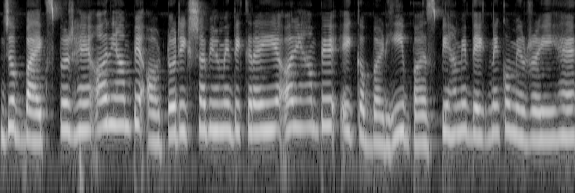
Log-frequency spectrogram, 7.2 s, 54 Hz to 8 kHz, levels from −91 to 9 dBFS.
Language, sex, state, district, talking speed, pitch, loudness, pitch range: Hindi, female, Chhattisgarh, Raigarh, 215 wpm, 265 Hz, -18 LUFS, 230-280 Hz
